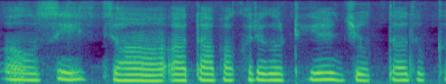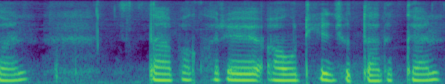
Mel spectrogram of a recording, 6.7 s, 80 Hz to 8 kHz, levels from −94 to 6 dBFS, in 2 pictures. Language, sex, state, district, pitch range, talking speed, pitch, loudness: Odia, female, Odisha, Khordha, 210-230 Hz, 135 wpm, 220 Hz, -15 LUFS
